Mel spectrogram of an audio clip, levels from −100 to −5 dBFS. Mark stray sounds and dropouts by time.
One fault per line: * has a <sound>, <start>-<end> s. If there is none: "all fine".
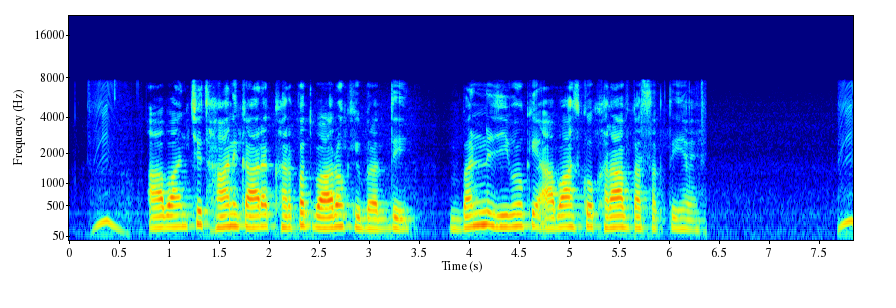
all fine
